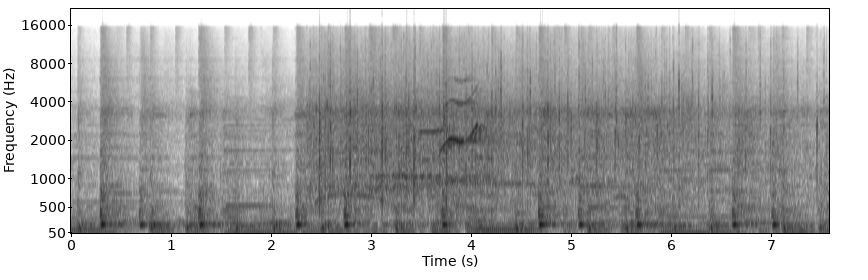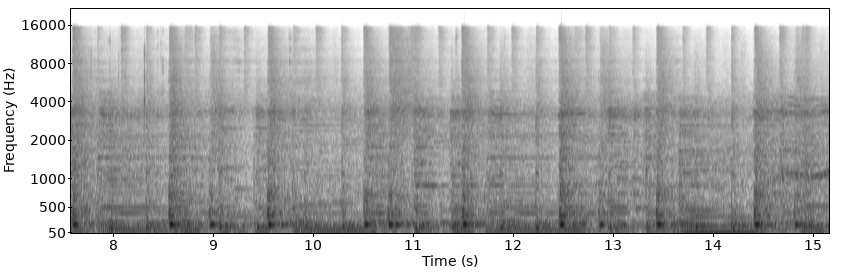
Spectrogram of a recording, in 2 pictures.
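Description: A live band plays upbeat rock music with a steady drum beat, guitar and keyboard.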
